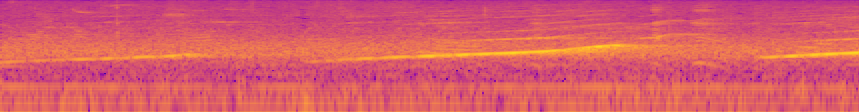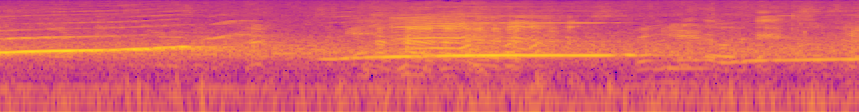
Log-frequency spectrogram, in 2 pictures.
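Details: White-handed gibbons calling at the Santa Fe College teaching zoo in Gainesville, Florida: long rising whoops sweeping upward, three loud swells about two seconds each, with a steady low hum beneath.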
